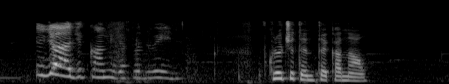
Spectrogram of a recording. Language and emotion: Russian, neutral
